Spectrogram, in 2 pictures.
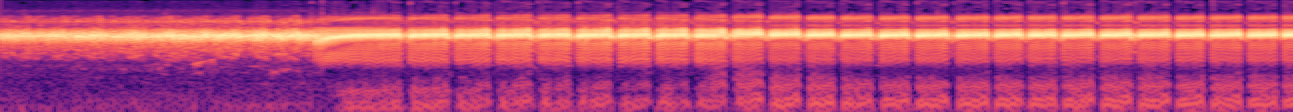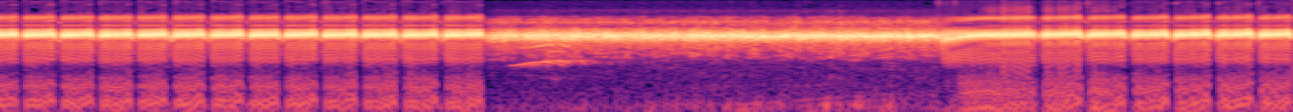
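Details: Night chorus of frogs in Pakistan: dense, rapid, rhythmic croaking pulses over a continuous high-pitched ringing tone, with short pauses in the pulsing early on and again later.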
